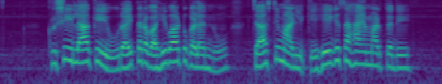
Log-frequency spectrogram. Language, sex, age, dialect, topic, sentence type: Kannada, female, 31-35, Coastal/Dakshin, agriculture, question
